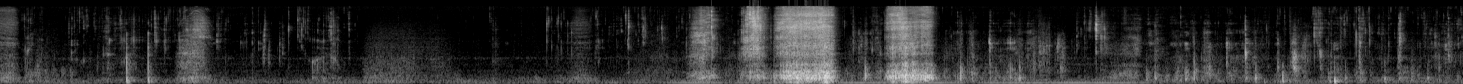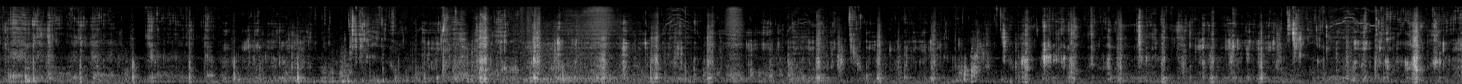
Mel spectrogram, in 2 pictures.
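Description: Close-miked eating of ramyeon noodles and kimchi. About seven seconds in come three loud, wet slurps of noodles. Otherwise there is steady chewing, with small wet clicks and crunches.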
